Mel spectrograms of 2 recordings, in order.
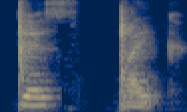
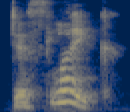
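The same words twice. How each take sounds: First: "Dislike" as two separate beats, DIS, LIKE; split into syllables. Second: Said in the usual way. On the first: Shown as a demonstration. Teacher clapping out syllables for learners, "Dislike" segmented as dis ... like. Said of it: "we'll clap out the syllables". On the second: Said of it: "Let's segment syllables now".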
